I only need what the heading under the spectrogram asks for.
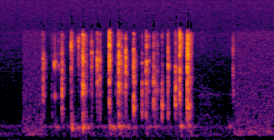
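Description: A quick burst of typing on a computer keyboard as someone types a search about the history of the word "pwned", about two dozen rapid, uneven clicks over two seconds, then the keys stop and a faint room hum lingers.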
